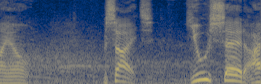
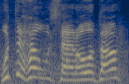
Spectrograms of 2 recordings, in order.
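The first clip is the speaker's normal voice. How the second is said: raised, pitched-up angry questions; angry confrontation; 5 semitones higher, 5 dB quieter than usual. Acted. Betrayed champion confronting his teammates, angry and high. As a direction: demand answers, higher and heated.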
